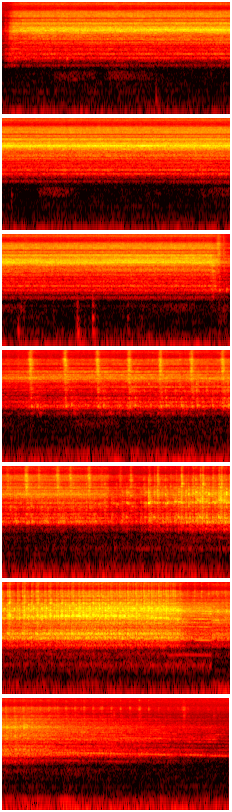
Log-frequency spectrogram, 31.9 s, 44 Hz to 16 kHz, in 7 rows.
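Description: Diesel engine sound from the sound decoder of a PIKO H0-scale PKP SU46 model locomotive, played through the model's small loudspeaker, thin and without bass. It starts abruptly as a steady drone, turns rougher with rattling clicks about halfway through, swells louder for a few seconds near the end, then drops back.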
